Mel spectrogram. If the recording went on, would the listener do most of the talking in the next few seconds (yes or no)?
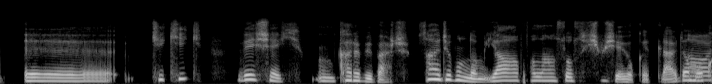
yes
